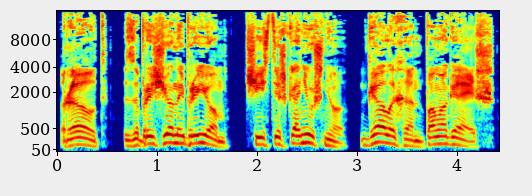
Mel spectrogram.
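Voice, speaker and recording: A man voicing a stern, gruff male academy commander who barks curt orders in an audiobook. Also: medium pitch, animated, unhurried, dry recording, clean studio sound, lightly acted.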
